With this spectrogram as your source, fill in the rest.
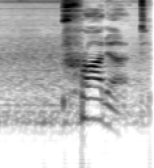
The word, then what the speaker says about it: product: our protector down yeah we see product not product product so stress is on that first syllable their nets from product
